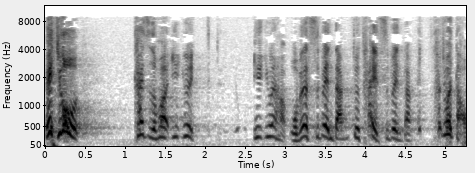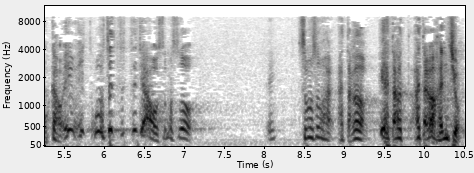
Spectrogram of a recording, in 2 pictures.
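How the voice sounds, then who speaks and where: Rapid, husky older man in a hall. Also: very high voice, big pitch swings, fairly bright tone. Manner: stammering repetitions, frequent "OK" fillers. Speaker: university teacher giving a testimony. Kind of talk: humorous testimony storytelling. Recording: long hall reverb.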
